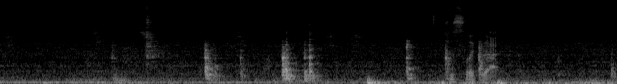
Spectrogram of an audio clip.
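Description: A metal latch clicks.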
